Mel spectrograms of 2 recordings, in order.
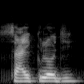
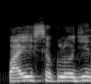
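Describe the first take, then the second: First: The word begins without any p sound. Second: The word begins with a pronounced p sound. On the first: The speaker calls it right. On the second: The speaker calls it wrong.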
